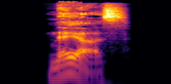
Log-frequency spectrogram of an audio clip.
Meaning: genitive of Näher
- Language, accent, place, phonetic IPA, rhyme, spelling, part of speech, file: German, Germany, Berlin, [ˈnɛːɐs], -ɛːɐs, Nähers, noun, De-Nähers.ogg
